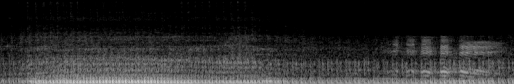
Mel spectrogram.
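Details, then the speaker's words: 2008 Kawasaki Vulcan 900 Classic LT, first start in 8 years after refurbishment with fresh fuel and new battery: deep, even rumble at steady idle with no knocks, misses or rattles; runs like a brand-new bike, normal running. "that sounds beautiful I can get over how good it's running wow"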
